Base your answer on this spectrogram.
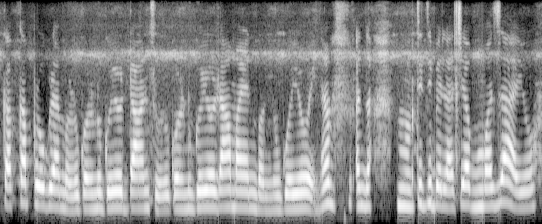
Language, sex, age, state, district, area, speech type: Nepali, female, 18-30, West Bengal, Kalimpong, rural, spontaneous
